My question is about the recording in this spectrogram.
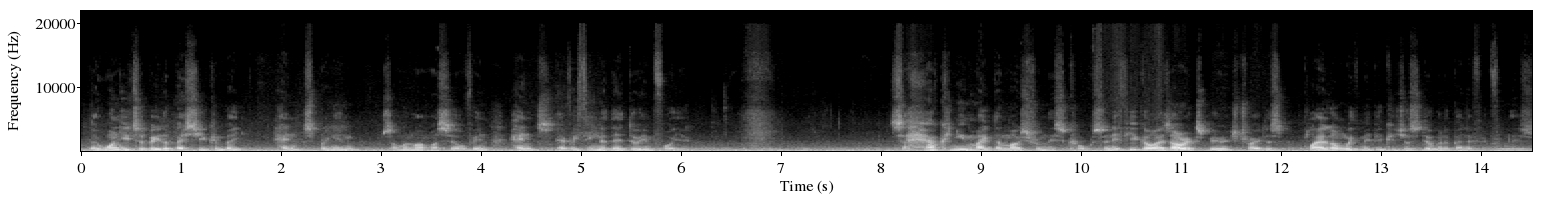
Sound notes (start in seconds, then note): none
